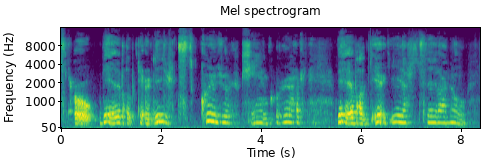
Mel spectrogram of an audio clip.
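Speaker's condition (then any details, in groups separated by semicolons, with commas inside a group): Dystonia; generalized dystonia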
